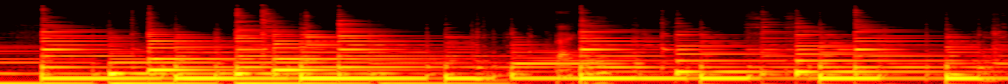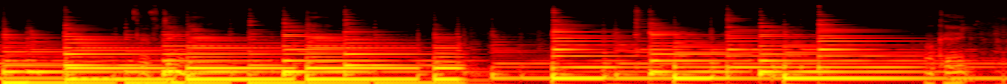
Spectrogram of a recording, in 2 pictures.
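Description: Classical (nylon-string) guitar fingerpicked: a steady pattern of plucked notes over a low bass note, with the bass and chord shifting about five seconds in and again near fifteen seconds, as the hand moves through a blues chord progression.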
